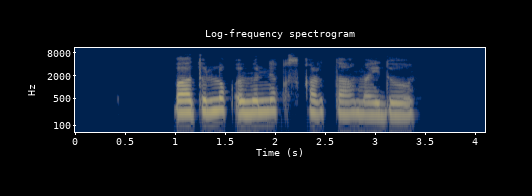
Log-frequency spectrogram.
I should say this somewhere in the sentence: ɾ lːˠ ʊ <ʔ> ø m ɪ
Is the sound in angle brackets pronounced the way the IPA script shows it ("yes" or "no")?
no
